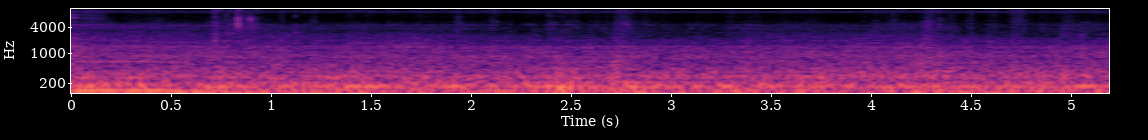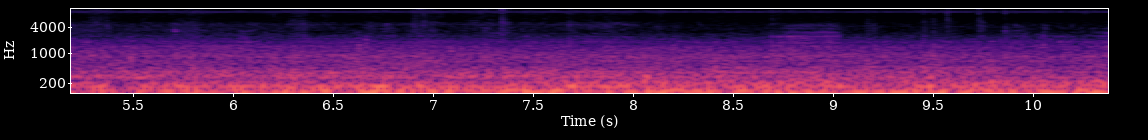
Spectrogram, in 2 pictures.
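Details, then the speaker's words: 2015 Honda CR-V, 112,000 miles, after replacing front sway bar bushings, end links, brake pads and rotors for a clunk: only low road rumble over bumps, no clunks or rattles; front suspension fixed. "good solid sound no more rattles let's try the bmps wow all right we fixed the problem"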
